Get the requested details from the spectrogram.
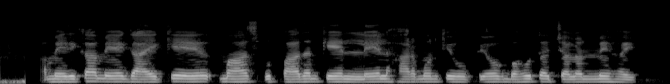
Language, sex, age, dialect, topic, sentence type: Magahi, male, 18-24, Western, agriculture, statement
